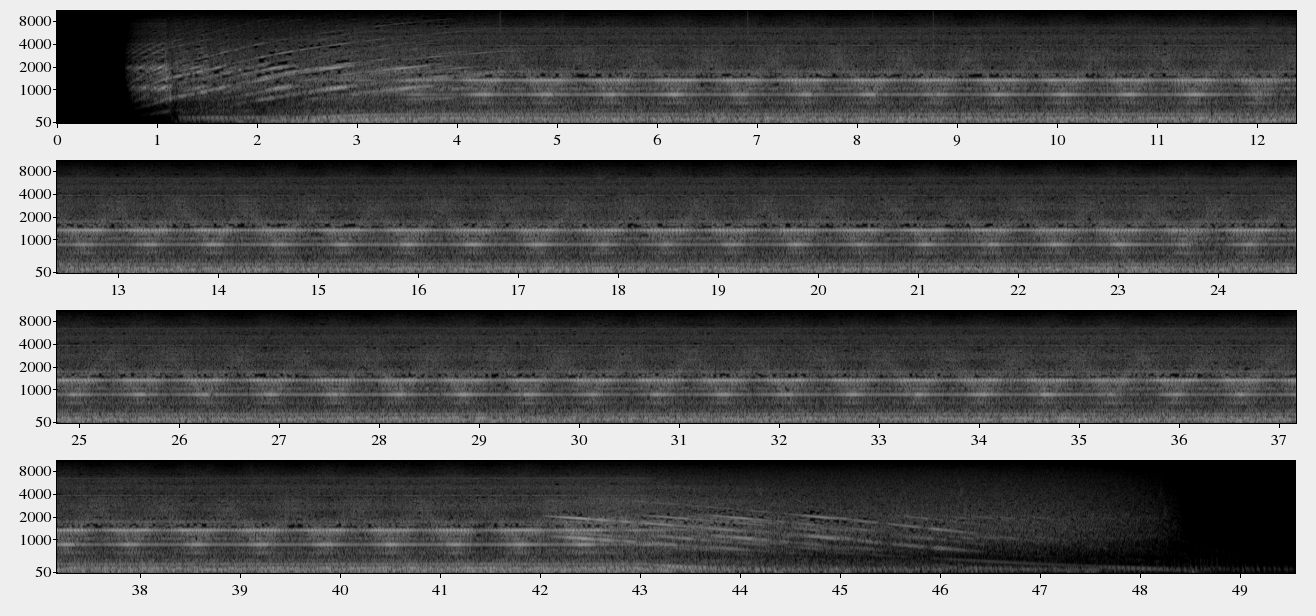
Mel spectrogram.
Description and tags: Hover engine
Sound of an anti-gravity hover device starting up, humming for a short while and shutting down again.
Created as an experiment for a short film.
Component sounds: A spinning hard drive, a vacuum cleaner and a fridge.
anti, anti-grav, anti-gravity, engine, fi, fiction, float, future, futuristic, gravity, hover, sci, science, science-fiction, sci-fi, scifi, space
